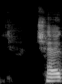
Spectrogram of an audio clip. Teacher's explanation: छ का उच्चारण तालू से होता है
